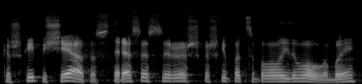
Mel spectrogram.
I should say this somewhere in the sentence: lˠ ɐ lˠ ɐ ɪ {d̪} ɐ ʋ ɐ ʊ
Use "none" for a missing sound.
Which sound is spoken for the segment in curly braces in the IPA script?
d̪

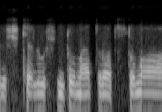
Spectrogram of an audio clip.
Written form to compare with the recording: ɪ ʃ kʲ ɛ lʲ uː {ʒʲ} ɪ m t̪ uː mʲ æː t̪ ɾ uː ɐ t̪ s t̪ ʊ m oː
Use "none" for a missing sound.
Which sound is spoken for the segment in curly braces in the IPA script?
ʃʲ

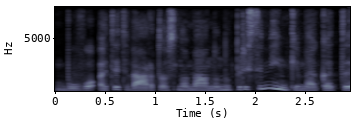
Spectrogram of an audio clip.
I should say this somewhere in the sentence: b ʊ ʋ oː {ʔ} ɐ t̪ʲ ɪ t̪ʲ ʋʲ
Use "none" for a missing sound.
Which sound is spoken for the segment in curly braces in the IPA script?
ʔ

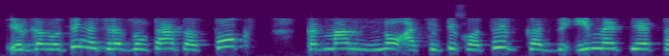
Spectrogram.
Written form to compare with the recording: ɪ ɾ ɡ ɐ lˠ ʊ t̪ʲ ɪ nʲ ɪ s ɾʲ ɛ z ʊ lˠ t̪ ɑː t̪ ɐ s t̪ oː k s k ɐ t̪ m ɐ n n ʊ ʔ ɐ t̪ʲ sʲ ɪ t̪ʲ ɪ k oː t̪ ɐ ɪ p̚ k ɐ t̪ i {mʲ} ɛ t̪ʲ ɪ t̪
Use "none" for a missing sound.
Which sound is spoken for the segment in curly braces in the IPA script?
mʲ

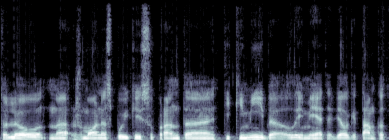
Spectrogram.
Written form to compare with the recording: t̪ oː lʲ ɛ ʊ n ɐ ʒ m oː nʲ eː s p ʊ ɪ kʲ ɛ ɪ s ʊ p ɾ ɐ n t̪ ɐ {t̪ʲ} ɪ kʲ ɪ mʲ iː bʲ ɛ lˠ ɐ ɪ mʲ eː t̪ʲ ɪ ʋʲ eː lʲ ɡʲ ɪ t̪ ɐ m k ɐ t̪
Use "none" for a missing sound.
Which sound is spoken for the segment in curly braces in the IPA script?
t̪ʲ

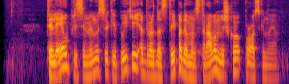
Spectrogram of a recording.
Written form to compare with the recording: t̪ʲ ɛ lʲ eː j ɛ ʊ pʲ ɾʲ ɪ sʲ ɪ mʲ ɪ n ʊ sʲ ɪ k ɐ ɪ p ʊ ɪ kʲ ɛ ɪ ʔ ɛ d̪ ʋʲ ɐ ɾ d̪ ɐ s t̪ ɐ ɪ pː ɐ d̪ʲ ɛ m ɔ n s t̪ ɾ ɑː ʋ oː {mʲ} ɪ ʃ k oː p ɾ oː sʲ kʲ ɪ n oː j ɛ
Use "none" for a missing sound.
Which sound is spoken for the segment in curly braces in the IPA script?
mʲ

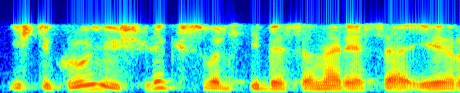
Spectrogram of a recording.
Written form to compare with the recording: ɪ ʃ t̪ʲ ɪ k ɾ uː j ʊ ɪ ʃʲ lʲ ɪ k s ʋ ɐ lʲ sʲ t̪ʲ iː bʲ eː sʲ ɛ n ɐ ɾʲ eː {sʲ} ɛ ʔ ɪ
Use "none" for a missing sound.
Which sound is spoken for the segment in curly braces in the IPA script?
sʲ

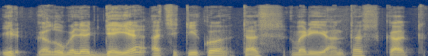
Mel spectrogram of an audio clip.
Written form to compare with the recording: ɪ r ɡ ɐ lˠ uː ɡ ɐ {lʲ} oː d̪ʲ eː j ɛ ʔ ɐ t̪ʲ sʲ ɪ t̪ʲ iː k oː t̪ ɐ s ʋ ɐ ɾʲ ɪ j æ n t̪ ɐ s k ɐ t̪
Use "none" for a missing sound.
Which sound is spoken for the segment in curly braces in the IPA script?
lʲ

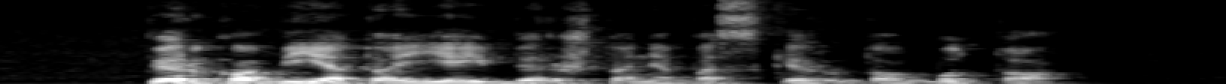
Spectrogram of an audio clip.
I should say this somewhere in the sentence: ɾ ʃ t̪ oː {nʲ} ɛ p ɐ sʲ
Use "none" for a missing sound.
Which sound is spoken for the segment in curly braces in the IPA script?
nʲ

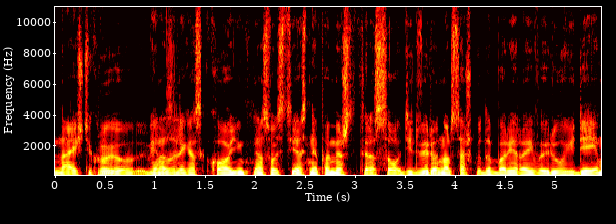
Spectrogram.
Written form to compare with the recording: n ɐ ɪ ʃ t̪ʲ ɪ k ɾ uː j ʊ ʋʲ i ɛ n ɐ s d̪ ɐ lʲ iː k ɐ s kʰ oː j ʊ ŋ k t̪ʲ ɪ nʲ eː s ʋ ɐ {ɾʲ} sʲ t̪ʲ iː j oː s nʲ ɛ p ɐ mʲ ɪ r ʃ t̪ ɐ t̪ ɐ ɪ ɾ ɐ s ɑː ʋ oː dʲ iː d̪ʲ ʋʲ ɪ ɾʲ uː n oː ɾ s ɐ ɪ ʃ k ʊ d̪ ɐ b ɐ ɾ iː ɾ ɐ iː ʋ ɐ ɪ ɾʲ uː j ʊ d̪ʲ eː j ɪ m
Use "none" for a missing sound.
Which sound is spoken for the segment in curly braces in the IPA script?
lʲ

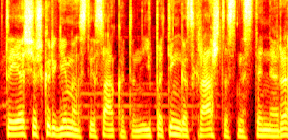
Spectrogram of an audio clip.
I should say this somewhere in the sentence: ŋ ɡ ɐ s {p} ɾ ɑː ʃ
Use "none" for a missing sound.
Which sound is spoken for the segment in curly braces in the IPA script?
k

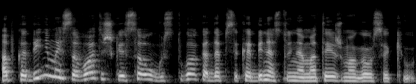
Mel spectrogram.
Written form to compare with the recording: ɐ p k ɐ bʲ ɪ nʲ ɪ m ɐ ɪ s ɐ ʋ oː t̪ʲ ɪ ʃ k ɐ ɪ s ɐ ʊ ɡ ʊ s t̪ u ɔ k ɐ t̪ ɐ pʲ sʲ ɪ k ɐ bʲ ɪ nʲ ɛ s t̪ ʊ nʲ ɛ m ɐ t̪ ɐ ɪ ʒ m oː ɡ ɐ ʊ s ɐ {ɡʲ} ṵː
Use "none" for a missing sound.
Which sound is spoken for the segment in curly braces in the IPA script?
kʲ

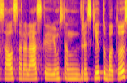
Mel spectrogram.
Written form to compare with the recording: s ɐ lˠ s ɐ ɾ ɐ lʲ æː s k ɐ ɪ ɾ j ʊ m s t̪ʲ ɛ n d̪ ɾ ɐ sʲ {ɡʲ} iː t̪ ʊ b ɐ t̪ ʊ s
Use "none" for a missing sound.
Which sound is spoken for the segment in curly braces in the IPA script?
kʲ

